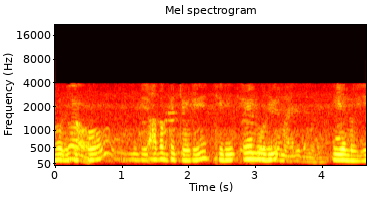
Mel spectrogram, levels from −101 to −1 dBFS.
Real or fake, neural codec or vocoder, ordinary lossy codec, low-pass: real; none; AAC, 16 kbps; 7.2 kHz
